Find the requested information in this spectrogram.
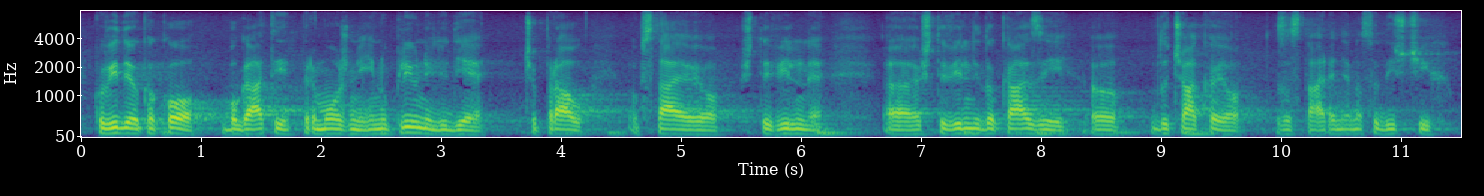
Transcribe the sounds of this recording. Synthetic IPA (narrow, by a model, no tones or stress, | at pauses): kɔʋid̪ijɔkakobɔɡaːt̪ipɾɛmoːʒniːnupliwniljud̪je | t͡ʃɛpɾawɔpst̪aːjajɔʃt̪ɛʋilnɛ | ʃt̪ɛʋilnid̪ɔkaːzi | d̪ɔt͡ʃaːkajɔzast̪a̰ːɾjanjɛnasɔd̪iʃt͡ʃix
